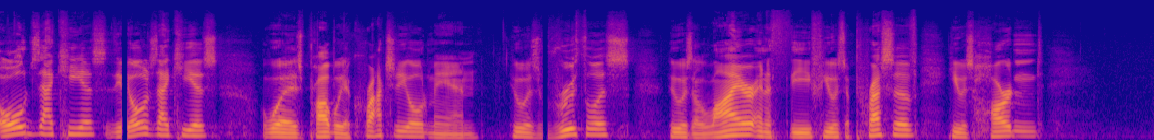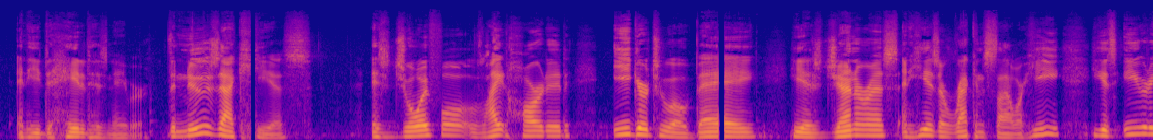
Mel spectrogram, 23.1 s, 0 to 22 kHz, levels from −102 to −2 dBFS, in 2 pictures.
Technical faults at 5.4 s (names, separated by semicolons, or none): gap at a join of encoded pieces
